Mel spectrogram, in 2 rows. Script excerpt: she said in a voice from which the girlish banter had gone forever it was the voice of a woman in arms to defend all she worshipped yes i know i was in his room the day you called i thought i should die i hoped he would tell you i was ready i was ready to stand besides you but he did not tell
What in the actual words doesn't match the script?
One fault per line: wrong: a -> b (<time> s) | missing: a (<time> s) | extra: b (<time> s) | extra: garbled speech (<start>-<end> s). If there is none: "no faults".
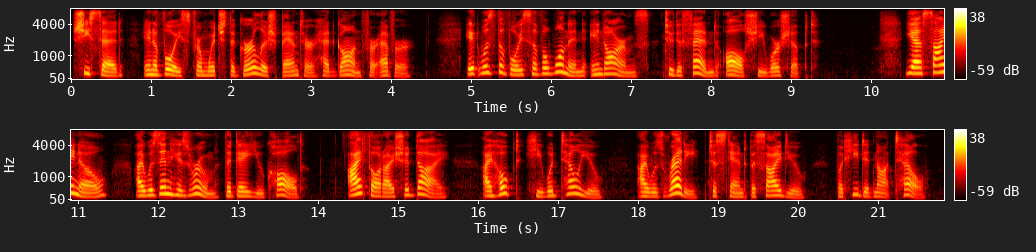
missing: i was ready (18.8 s)
wrong: besides -> beside (19.4 s)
